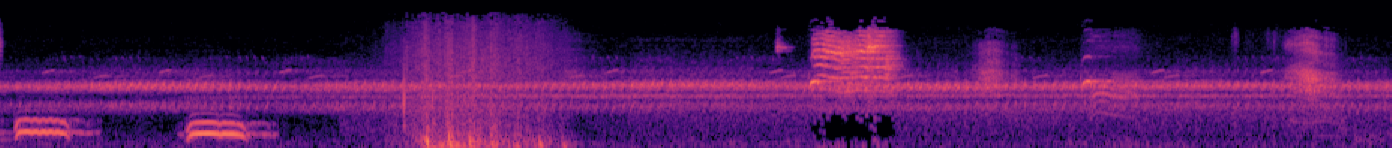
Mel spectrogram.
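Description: Two short, low owl hoots sound close together near the start, over a steady nighttime drone of insects or frogs, followed by a brief rustling thump and some scattered chirps.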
